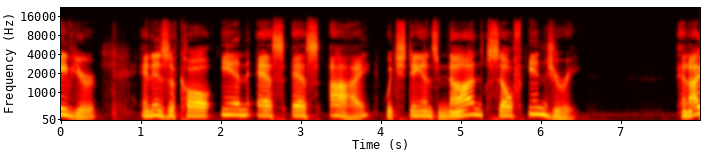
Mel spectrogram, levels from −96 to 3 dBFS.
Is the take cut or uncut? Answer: cut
